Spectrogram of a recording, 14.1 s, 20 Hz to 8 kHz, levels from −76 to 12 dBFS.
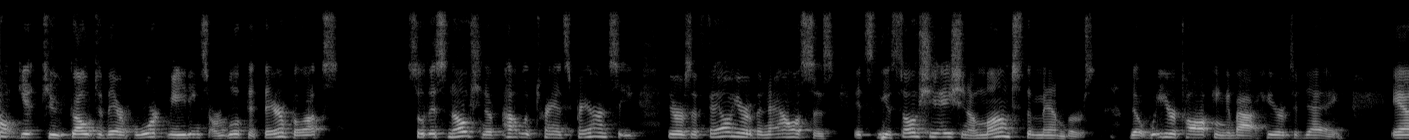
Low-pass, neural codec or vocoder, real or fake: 7.2 kHz; codec, 16 kHz, 2 kbps, FunCodec, trained on LibriTTS, 25 frames a second; fake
